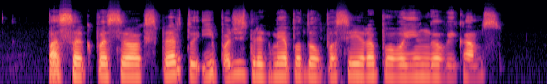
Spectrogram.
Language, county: Lithuanian, Kaunas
